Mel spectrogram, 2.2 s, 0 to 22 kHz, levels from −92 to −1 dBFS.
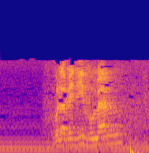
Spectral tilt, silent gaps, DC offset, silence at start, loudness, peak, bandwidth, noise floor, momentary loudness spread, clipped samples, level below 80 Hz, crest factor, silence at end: -4 dB/octave; none; under 0.1%; 0 s; -14 LUFS; 0 dBFS; 5.4 kHz; -37 dBFS; 18 LU; under 0.1%; -40 dBFS; 20 dB; 0 s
